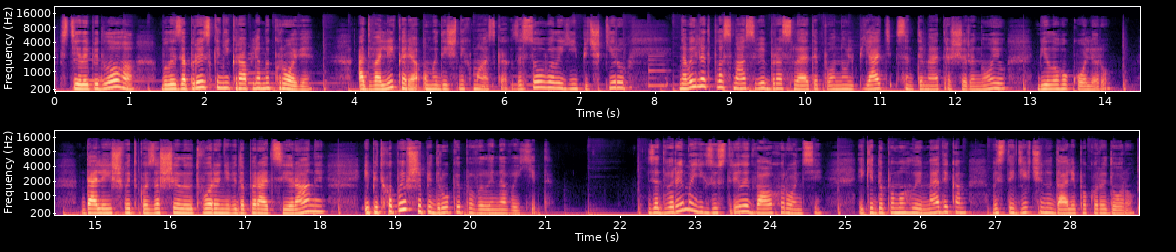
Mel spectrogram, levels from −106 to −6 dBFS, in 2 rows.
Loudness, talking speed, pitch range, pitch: -24 LUFS, 115 wpm, 175-225 Hz, 200 Hz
